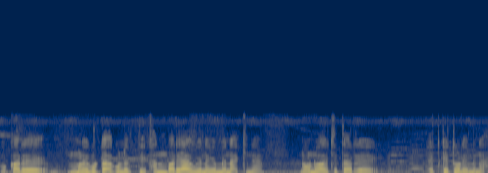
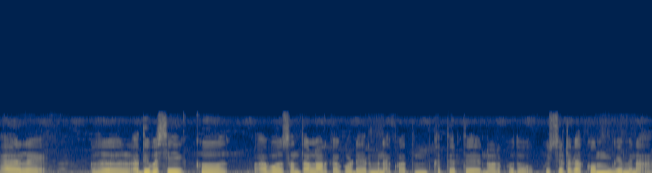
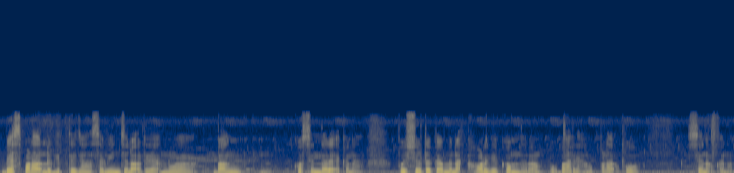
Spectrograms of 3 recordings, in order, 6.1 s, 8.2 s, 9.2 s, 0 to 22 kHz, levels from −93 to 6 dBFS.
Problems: constant background noise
